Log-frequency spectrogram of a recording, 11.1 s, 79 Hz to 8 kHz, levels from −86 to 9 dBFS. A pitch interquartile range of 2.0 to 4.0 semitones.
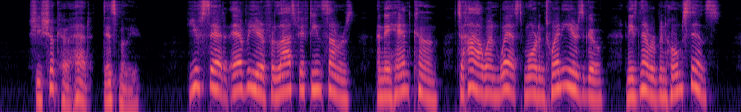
No: average, 4.8 semitones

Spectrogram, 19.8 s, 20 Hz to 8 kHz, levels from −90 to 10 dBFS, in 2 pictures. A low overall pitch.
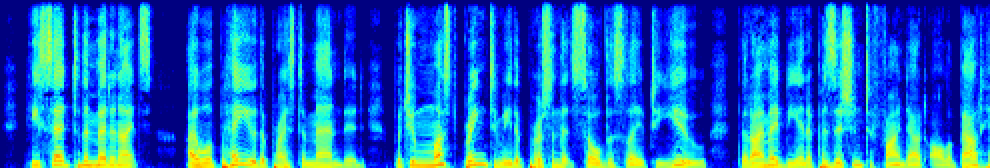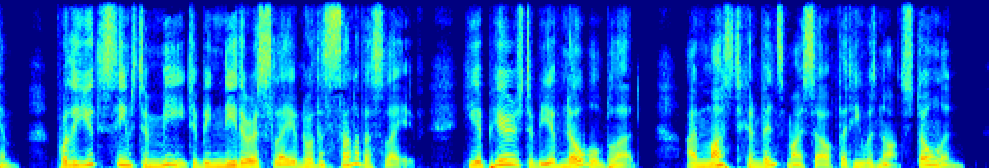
No: medium, 155 Hz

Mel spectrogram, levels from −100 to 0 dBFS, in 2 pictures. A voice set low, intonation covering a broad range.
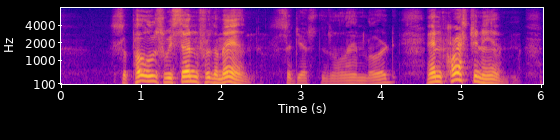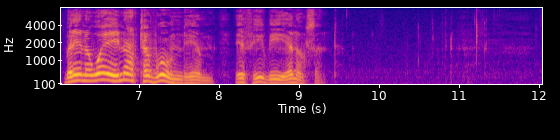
No: medium, 150 Hz; wide, 8.9 semitones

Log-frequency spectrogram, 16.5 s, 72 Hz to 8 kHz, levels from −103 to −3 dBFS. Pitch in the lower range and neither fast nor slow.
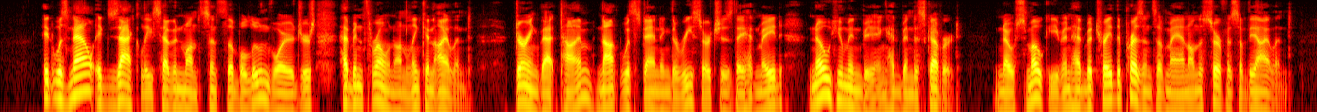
Yes: very low, 90 Hz; average, 170 wpm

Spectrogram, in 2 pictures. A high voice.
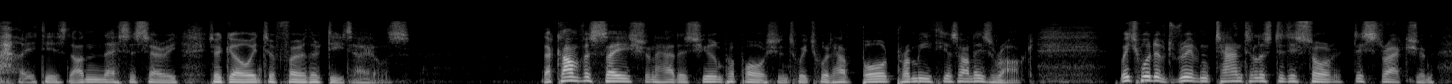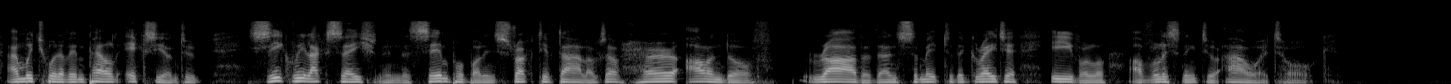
No: low, 115 Hz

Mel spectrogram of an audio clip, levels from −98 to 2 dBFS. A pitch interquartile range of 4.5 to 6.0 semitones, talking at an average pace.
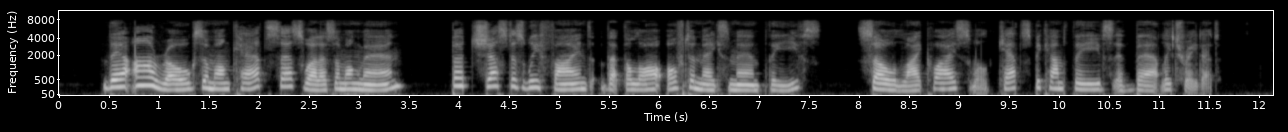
Yes: average, 4.8 semitones; average, 155 wpm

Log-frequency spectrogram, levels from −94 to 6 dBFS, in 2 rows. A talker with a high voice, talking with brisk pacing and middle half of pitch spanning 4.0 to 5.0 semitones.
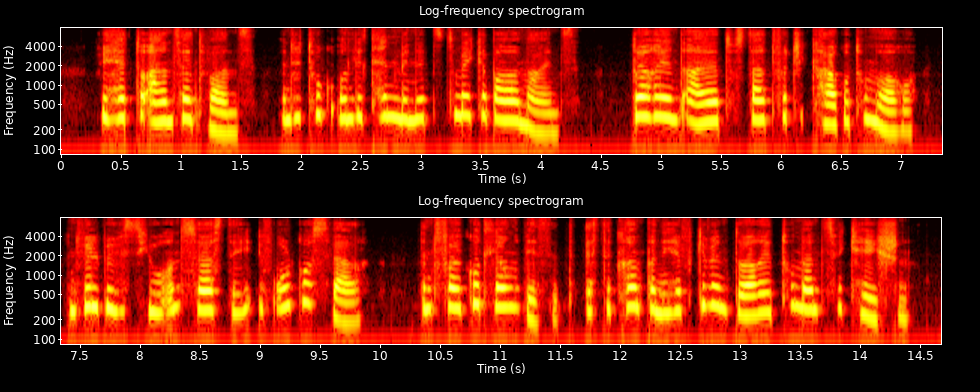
No: very high, 295 Hz; fast, 220 wpm; average, 3.4 semitones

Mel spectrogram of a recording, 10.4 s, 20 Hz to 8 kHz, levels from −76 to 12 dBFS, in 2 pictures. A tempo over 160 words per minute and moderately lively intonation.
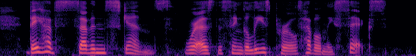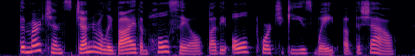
No: average, 145 wpm; average, 4.0 semitones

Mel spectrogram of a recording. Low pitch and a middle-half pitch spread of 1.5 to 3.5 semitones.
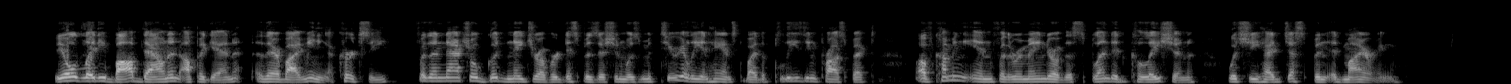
Yes: low, 125 Hz; average, 3.0 semitones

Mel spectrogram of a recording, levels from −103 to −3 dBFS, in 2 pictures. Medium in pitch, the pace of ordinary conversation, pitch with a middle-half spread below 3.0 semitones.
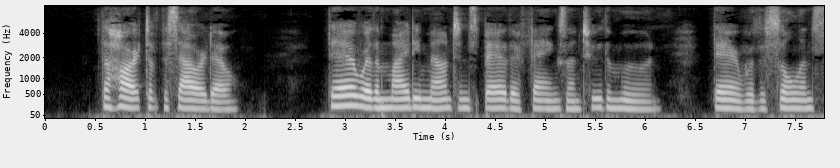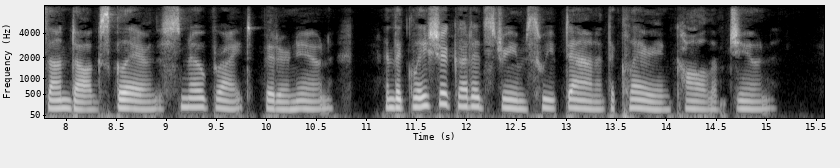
Yes: medium, 180 Hz; average, 160 wpm; narrow, 2.4 semitones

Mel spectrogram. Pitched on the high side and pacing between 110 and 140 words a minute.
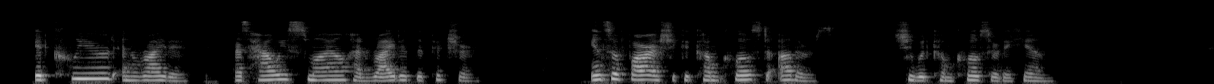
Yes: high, 195 Hz; slow, 135 wpm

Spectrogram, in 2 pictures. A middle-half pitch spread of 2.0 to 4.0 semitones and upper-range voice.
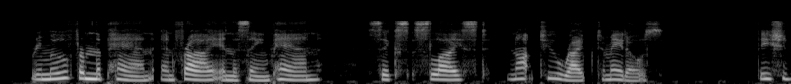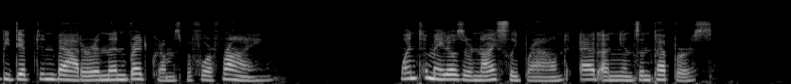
Yes: average, 3.4 semitones; high, 215 Hz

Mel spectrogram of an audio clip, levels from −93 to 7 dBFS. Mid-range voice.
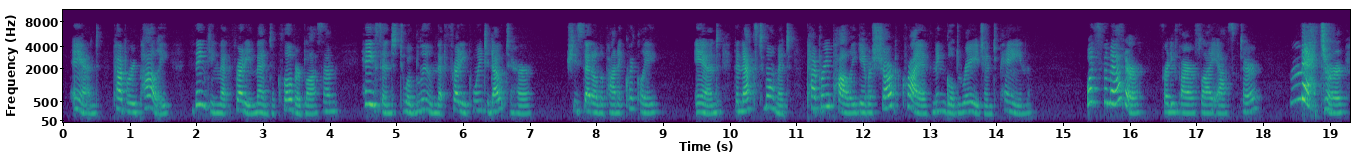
No: high, 220 Hz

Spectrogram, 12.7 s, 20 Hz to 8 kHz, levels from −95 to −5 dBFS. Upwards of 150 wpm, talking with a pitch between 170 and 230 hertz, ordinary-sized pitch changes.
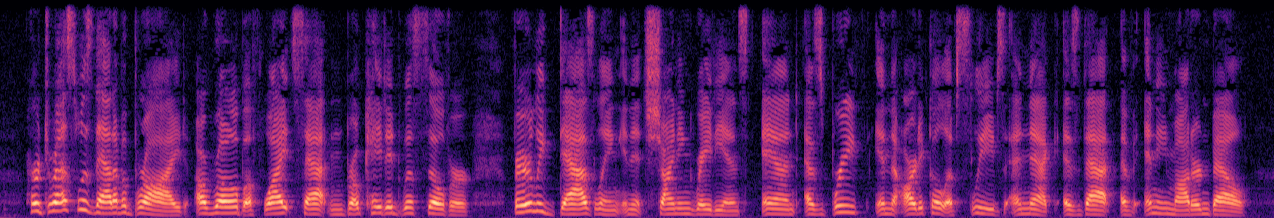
Yes: average, 175 wpm; high, 190 Hz; average, 3.9 semitones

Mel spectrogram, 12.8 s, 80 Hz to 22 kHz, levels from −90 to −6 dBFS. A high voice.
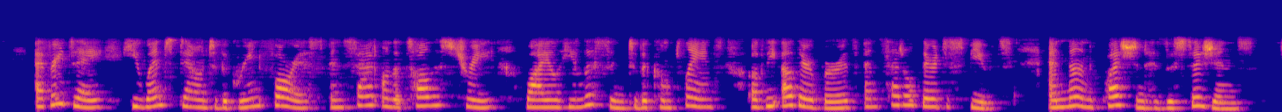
Yes: very high, 265 Hz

